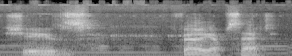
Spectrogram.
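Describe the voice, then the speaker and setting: A very deep-voiced, controlled man in a gothic soap opera. He speaks in a measured, low-key way as the unyielding master of the house, over faint music. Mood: cool, firm.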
